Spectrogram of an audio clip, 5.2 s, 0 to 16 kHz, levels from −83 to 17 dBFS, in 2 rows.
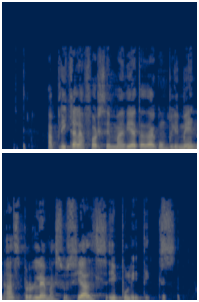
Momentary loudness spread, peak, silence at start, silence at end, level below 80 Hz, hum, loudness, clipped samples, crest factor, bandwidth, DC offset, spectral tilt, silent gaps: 13 LU; -8 dBFS; 0.3 s; 0.3 s; -74 dBFS; none; -29 LUFS; under 0.1%; 22 dB; 11.5 kHz; under 0.1%; -3.5 dB/octave; none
